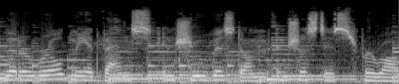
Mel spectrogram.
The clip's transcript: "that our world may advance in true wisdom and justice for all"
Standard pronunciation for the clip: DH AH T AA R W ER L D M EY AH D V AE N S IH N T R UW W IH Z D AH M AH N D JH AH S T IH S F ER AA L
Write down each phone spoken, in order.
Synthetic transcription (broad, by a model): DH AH T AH W ER L D M EY AH D V AE N S IH N T R UW W IH Z D AH M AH N JH AH S T IH S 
